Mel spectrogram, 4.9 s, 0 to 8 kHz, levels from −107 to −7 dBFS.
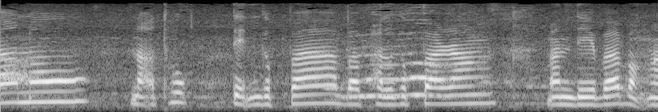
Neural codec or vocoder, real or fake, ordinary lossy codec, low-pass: none; real; MP3, 48 kbps; 7.2 kHz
